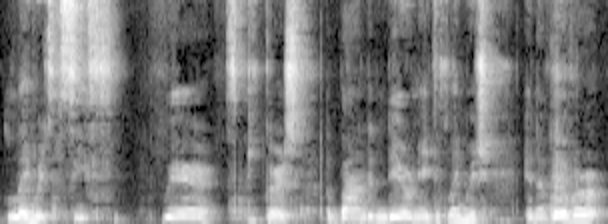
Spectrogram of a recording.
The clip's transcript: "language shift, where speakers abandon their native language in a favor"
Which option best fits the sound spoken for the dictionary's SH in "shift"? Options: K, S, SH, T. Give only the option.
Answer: S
